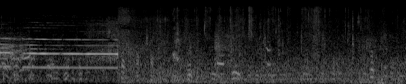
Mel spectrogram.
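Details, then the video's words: Village chicken crow ending in a held, even tone for just over a second, cut off abruptly, followed by quiet scattered clucking and background hiss. "Dinlendirici Tavuk Sesleri Doğal"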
